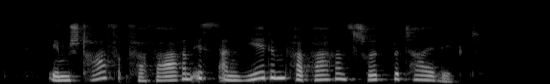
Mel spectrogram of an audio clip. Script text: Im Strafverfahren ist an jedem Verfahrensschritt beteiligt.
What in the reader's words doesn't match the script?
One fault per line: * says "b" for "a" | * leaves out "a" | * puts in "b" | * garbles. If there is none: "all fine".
all fine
